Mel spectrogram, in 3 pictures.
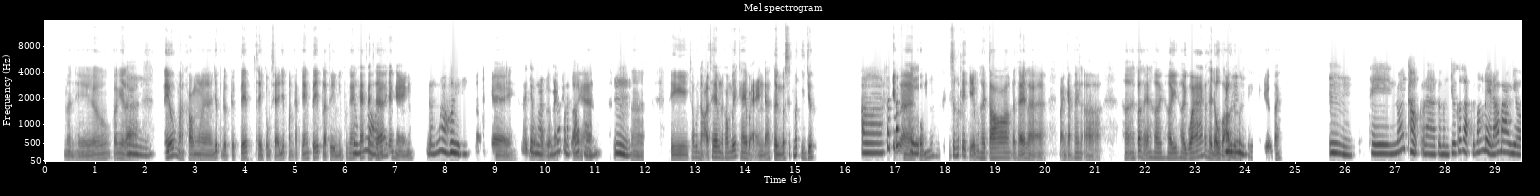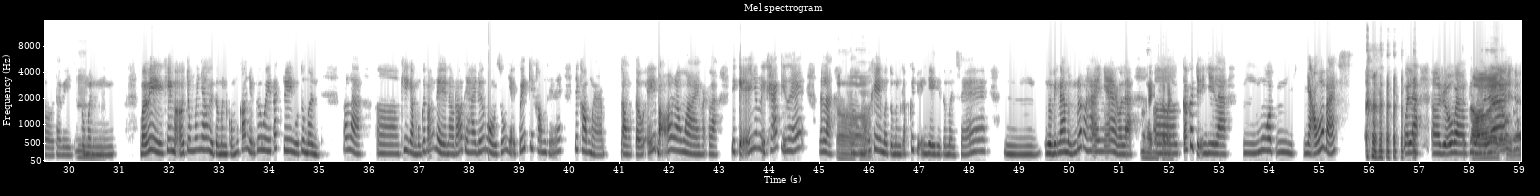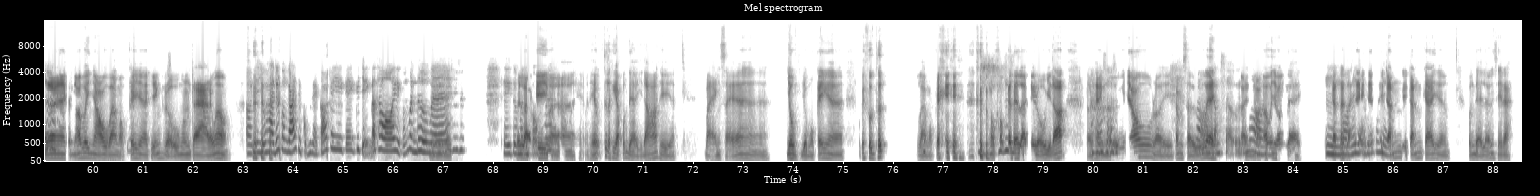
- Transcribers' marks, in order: laughing while speaking: "rồi"; other background noise; tapping; background speech; laugh; laugh; laugh; unintelligible speech; laugh; laugh; laugh
- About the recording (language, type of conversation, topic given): Vietnamese, podcast, Bạn có thể kể về vai trò của tình bạn trong đời bạn không?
